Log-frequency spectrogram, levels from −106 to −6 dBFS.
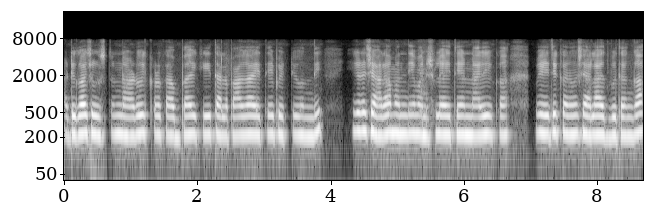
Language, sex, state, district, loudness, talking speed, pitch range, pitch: Telugu, female, Andhra Pradesh, Chittoor, -16 LUFS, 125 wpm, 215-225 Hz, 220 Hz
